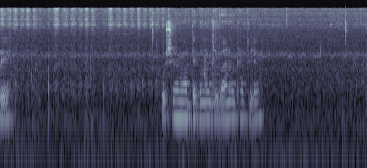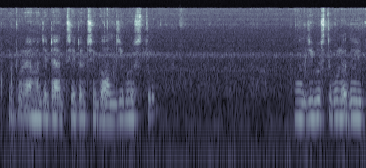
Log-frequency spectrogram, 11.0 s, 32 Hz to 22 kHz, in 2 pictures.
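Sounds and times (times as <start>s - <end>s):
pencil scratching on paper: 0.0s - 2.6s.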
